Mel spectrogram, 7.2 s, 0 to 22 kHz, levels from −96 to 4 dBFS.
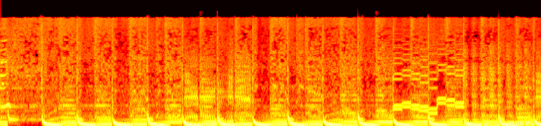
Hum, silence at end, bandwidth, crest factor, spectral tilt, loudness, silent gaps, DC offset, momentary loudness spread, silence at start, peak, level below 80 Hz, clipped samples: none; 0 s; 13 kHz; 10 dB; -5 dB/octave; -12 LUFS; none; under 0.1%; 1 LU; 0 s; 0 dBFS; -12 dBFS; under 0.1%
